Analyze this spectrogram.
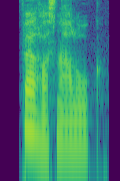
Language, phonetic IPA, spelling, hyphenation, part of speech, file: Hungarian, [ˈfɛlɦɒsnaːloːk], felhasználók, fel‧hasz‧ná‧lók, noun, Hu-felhasználók.ogg
- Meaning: nominative plural of felhasználó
